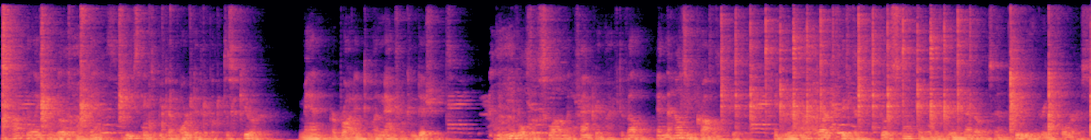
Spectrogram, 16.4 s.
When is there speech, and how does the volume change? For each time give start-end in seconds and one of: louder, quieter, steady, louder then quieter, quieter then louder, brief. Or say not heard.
0.0-16.3 steady.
